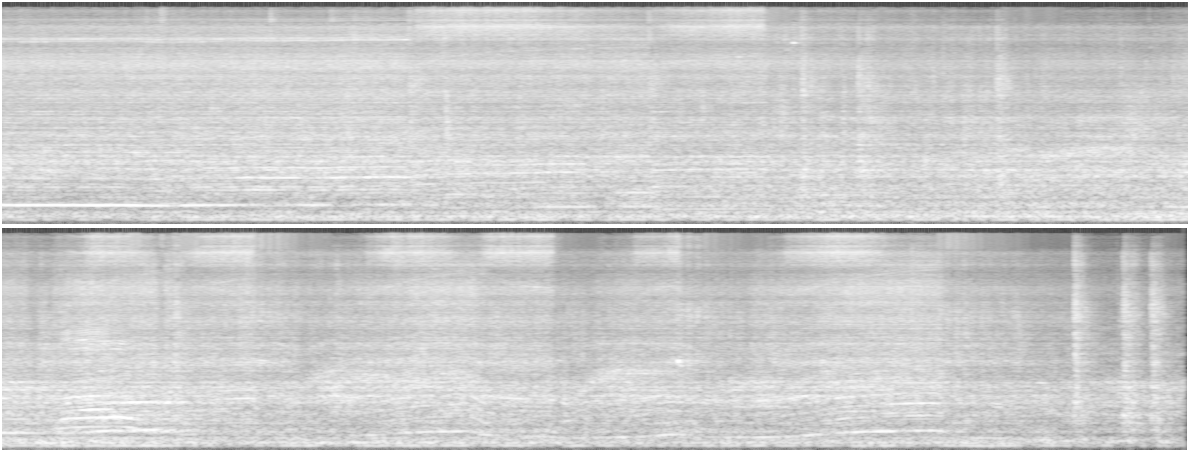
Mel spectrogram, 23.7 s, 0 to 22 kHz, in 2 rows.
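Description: Car engine and driving in the Gran Turismo 7 video game, a lively old car with a swapped engine, giving a steady, loud engine drone with shifting tonal pitch that rises and falls as it corners, continuous throughout with no talk.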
